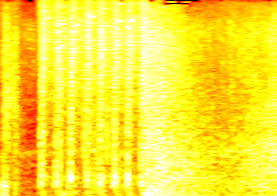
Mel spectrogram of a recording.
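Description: Crystals shatter with a bright crash.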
